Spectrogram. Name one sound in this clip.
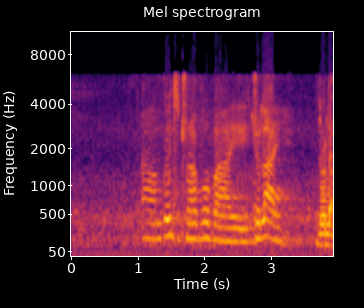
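A woman speaks emotionally into a microphone, heard over loudspeakers.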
